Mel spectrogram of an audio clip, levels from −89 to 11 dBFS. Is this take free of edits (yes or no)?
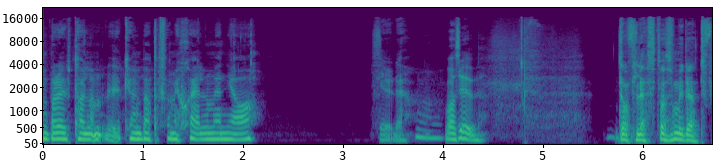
no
